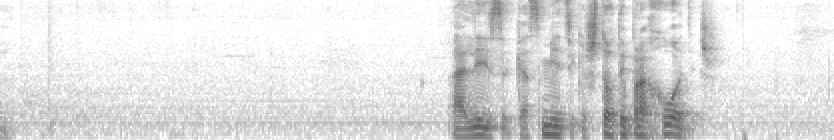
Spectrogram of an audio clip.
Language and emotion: Russian, angry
